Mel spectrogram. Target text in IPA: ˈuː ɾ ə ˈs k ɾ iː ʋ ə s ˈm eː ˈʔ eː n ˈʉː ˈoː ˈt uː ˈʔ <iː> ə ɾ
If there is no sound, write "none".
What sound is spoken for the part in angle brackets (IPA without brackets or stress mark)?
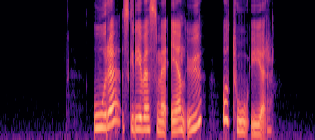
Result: yː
